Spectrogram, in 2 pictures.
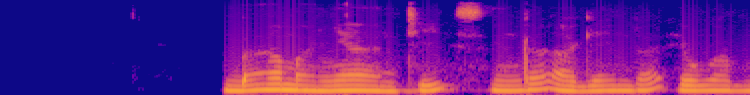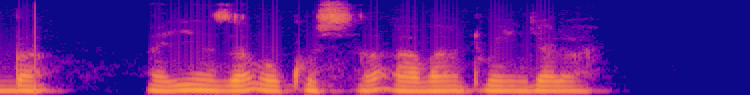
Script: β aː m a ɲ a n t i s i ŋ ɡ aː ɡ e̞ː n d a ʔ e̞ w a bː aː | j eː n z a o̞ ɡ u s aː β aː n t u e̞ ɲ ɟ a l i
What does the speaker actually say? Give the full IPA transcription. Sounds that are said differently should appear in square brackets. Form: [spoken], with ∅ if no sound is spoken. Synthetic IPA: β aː m a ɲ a n t i s [iː] ŋ ɡ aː ɡ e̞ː n d a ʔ e̞ w a bː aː | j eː n z a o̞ [k] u s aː β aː n t u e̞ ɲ ɟ a l [a]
